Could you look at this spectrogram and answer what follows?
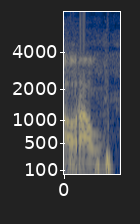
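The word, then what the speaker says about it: ὁράω: Kata melihat di sini dengan strong numbernya 3708 dalam bahasa Yunani menggunakan kata horau. Bacanya orau.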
